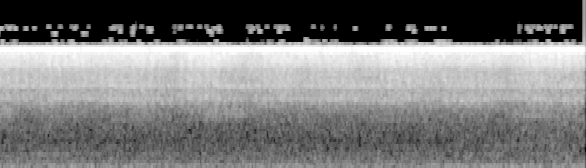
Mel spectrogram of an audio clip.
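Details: A wall of shrill buzzing from male cicadas calling for females on a summer night at dusk in Georgia, USA, steady and unbroken with slight rises and falls in loudness.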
